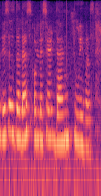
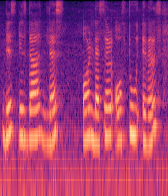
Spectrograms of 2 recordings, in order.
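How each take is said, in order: First: Said in the usual way. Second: Slow, deliberate example sentence; slow example read. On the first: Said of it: "जो पहला sentence है". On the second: Shown as a demonstration. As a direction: read very slowly, word by word. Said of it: "खुद से choose करना है".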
